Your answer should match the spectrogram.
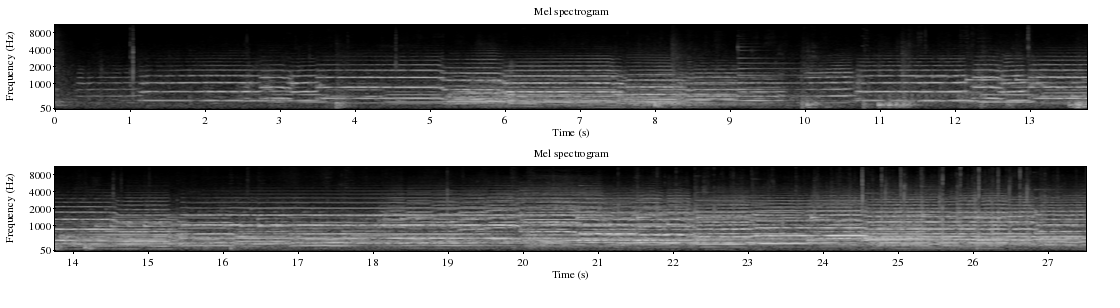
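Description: Marching band brass section playing slow, held chords that enter about a second in and swell steadily louder. Percussion strikes come in more thickly toward the end.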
